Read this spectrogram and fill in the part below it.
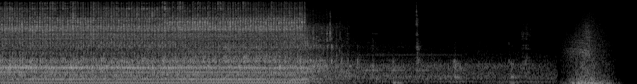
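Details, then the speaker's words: BMW N20 (F30 328i/F10 528i) first start after Valvetronic eccentric shaft actuator replacement: catches and idles evenly with a throttle blip, no misfire and no fuel leaks; smoke from debris burning on the exhaust manifold. "so great news it started and it runs and there's no fuel leaks"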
